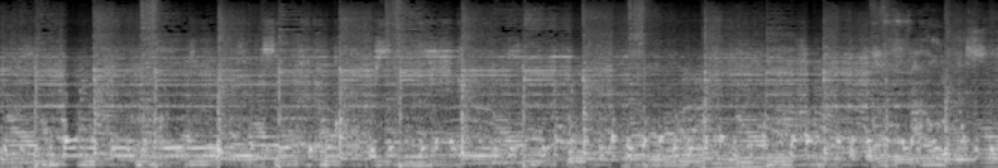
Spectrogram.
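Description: Live rock band playing loudly: a drum kit with cymbals keeping a steady beat under guitar.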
